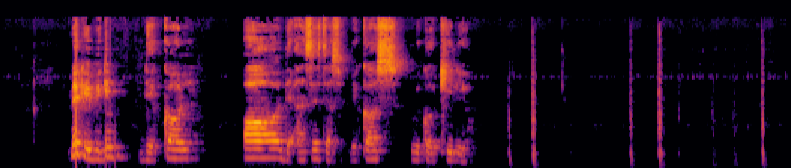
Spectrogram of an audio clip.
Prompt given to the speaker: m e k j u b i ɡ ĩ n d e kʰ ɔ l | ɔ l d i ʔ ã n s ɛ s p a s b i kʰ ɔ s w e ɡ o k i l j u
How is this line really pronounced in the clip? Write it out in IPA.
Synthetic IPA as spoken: m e k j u b i ɡ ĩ n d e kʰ ɔ l | ɔ l d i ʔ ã n s ɛ s t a s b i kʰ ɔ s w i ɡ o kʰ i l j u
